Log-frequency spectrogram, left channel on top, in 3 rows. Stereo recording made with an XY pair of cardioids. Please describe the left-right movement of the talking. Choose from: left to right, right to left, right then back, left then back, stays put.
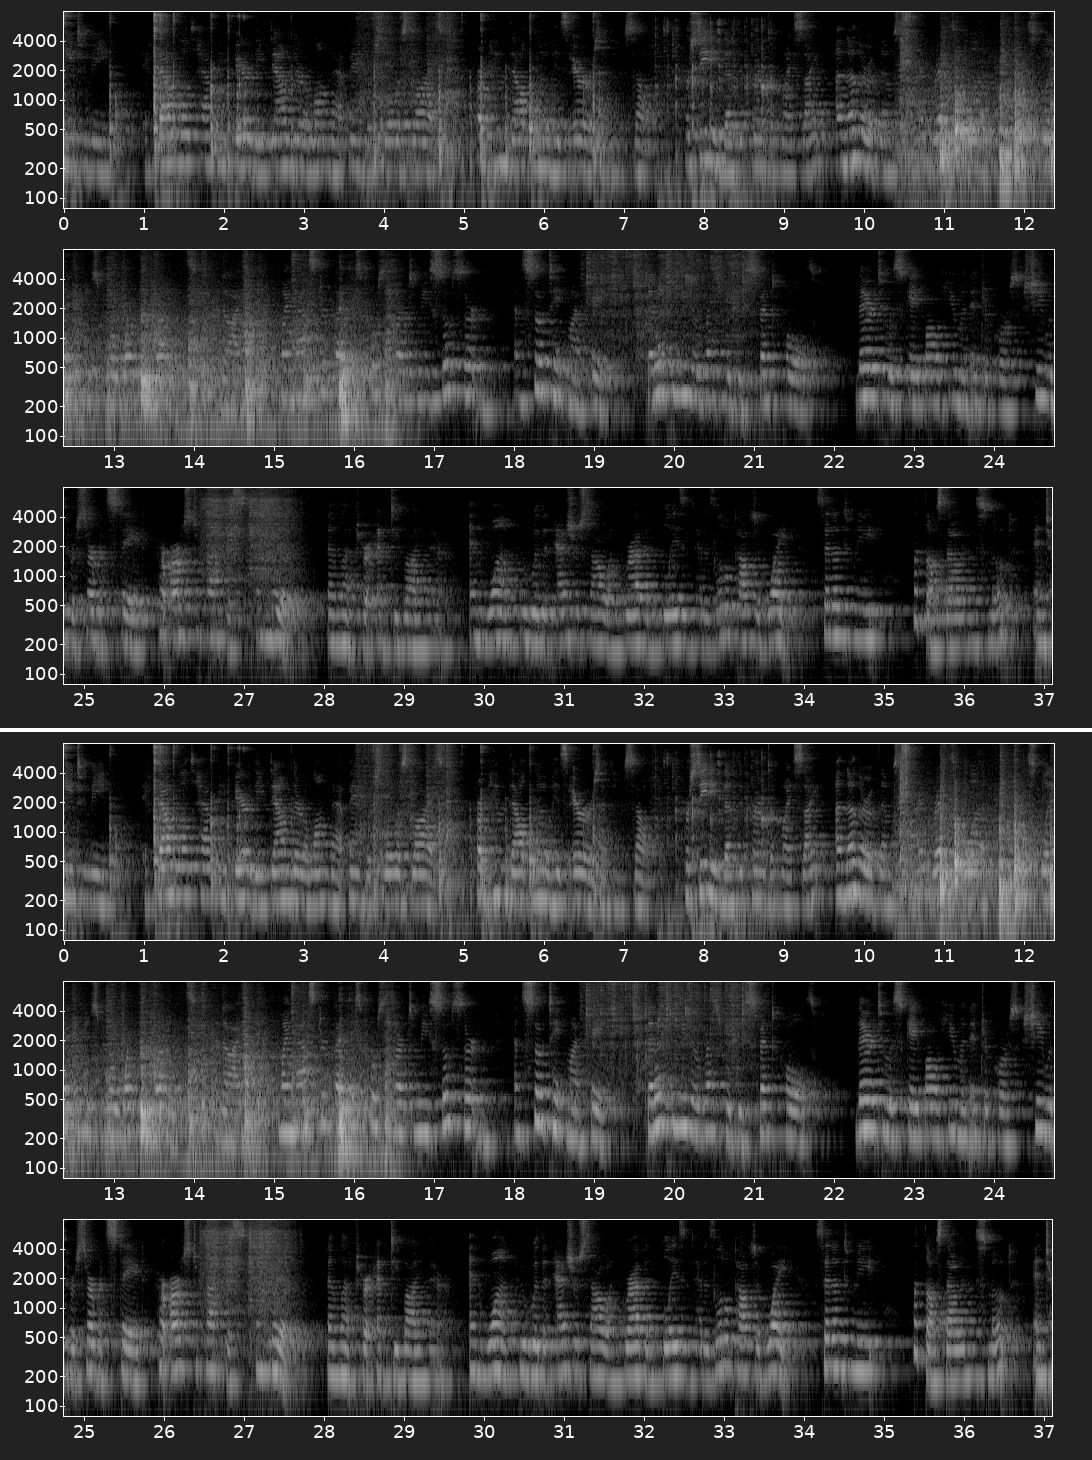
stays put.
